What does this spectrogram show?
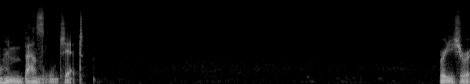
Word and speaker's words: Bazalgette: I think it's Bazalgette. In the same way that people who climb Everest call them the Himalayas. Bazalgette.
